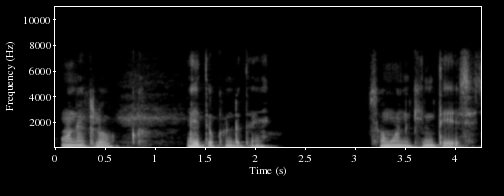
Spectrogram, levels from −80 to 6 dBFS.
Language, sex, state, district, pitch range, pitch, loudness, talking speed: Bengali, male, West Bengal, Malda, 105-135 Hz, 130 Hz, -28 LUFS, 110 wpm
